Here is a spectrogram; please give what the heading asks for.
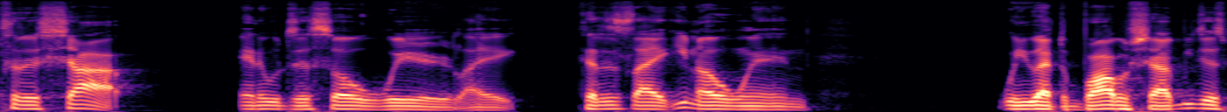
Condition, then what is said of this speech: No condition.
